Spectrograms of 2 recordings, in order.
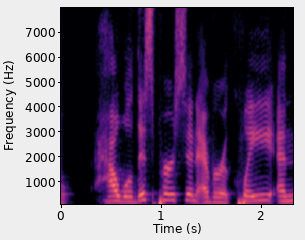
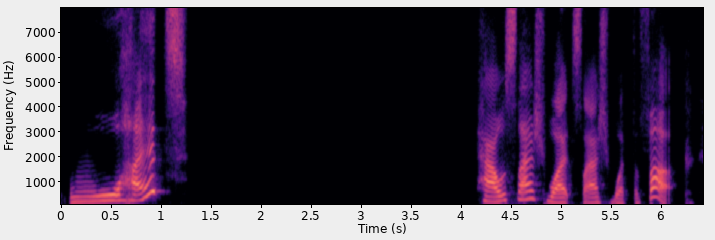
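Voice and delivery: shocked disbelief; 2 semitones higher, 5 dB louder, much slower than usual. Real, not acted. Reacting to dick pics in letter.

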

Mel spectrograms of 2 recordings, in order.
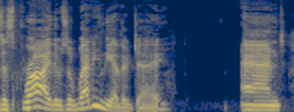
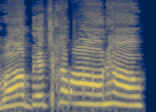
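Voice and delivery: high, loud sassy voice; mock diva calling out; sassy sister; 11 semitones higher, 6 dB louder, slower than usual. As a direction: bark it out like a brash sister. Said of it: "She's like".

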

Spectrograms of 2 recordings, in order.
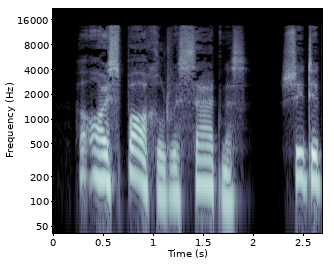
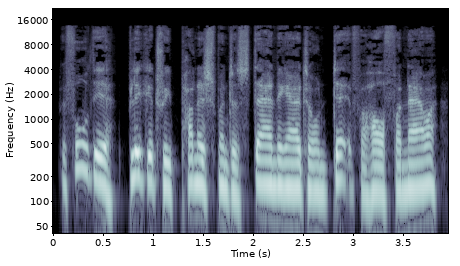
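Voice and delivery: usual speaking voice

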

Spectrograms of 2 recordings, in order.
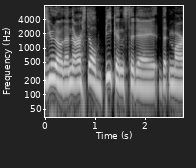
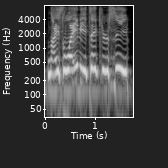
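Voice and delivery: high, goofy comic voice, much louder; Jerry Lewis; 11 semitones higher, 5 dB louder, much slower than usual. Pretend. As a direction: squeal it like a zany comedian. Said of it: "That's a terrible Jerry Lewis impression".

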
